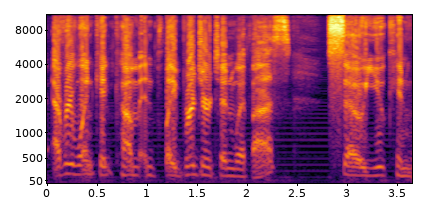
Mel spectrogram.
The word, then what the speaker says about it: Bridgerton: I mean, I tell you, there's no denying that Bridgerton, right, am I saying it correctly, is one of the most watched series on Netflix.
